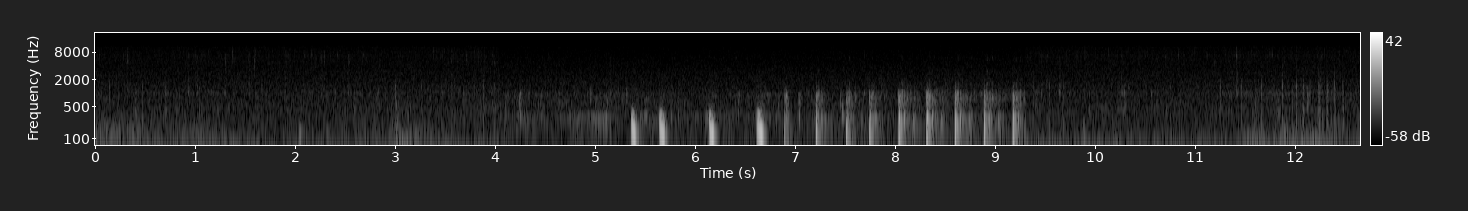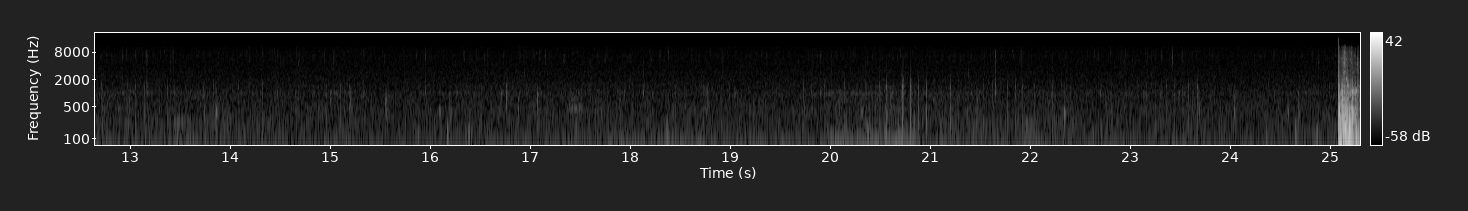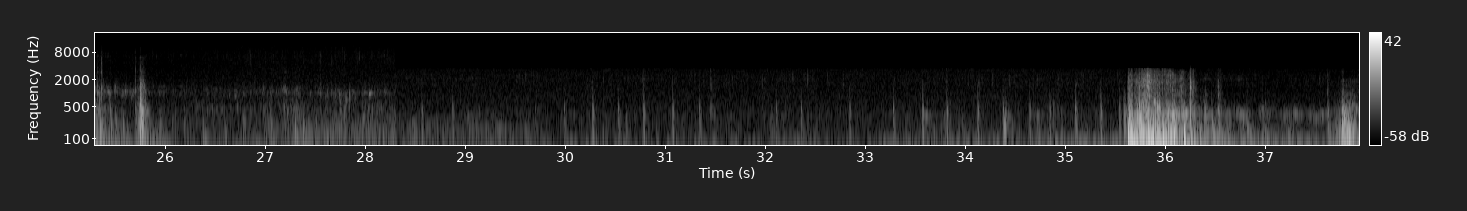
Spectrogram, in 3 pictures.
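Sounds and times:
faint low water noise: 0.0s - 37.9s
soft underwater thumps: 5.4s - 9.3s
sharp underwater knock: 6.6s - 9.3s.

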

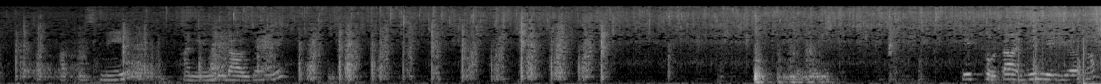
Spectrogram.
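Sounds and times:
food sizzling in hot fat: 0.0s - 11.0s
knock: 7.6s - 8.3s.

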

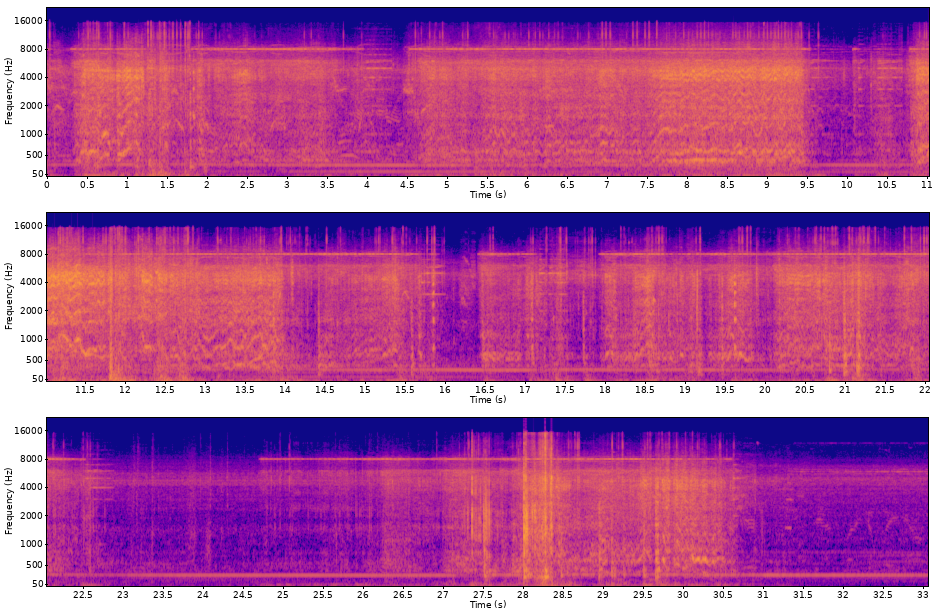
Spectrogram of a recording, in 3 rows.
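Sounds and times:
tyres scrabbling on stone: 0.0s - 22.6s, 25.6s - 31.0s
electric motor and gears whining: 0.0s - 33.0s.

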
